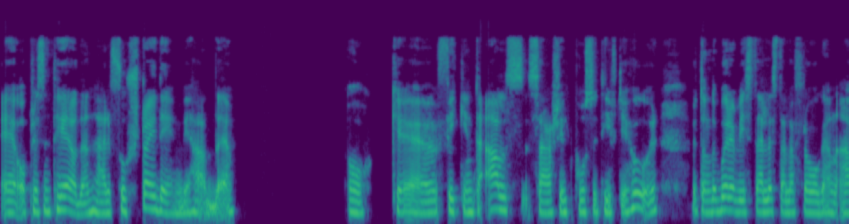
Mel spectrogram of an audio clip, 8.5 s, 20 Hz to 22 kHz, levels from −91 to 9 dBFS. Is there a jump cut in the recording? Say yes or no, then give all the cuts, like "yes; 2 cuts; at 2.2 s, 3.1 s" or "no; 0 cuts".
no; 0 cuts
